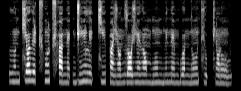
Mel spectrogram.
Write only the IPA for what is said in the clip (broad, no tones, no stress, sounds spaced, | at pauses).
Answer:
ð ũ n t͡ɕ ʌ ð i ʈ͡ʂʰ ũ ʈ͡ʂʰ a n ẽ ʔ n d͡ʒ ĩ l i ʔ t͡ɕ i p ã ʒ ɔ̃ n z ɔ ʒ ẽ ð ɔ̃ m b ũ m b ĩ n ẽ m b ɤ n d ũ t͡ɕ u ʔ t͡ɕ ɔ̃ ɾ ũ v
